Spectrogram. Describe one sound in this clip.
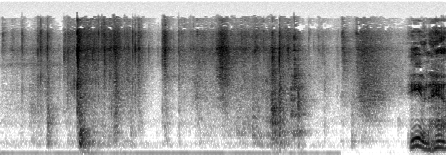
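A paper gasket rustles and crinkles as it is unwrapped.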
